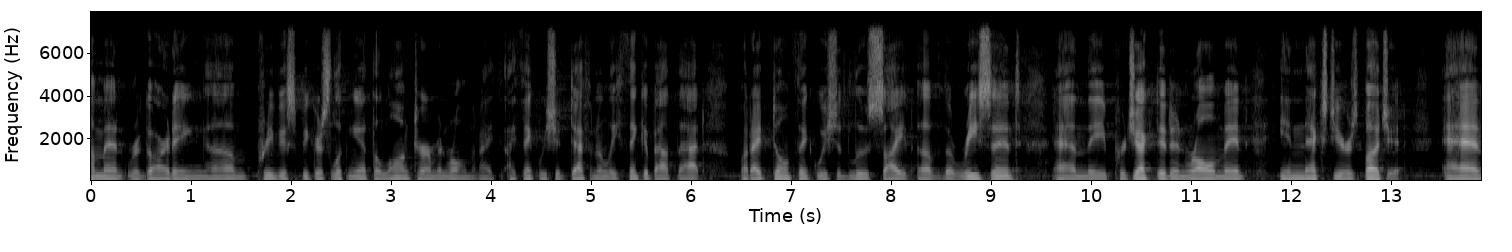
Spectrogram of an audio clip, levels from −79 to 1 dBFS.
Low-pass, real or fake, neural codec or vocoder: 7.2 kHz; real; none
